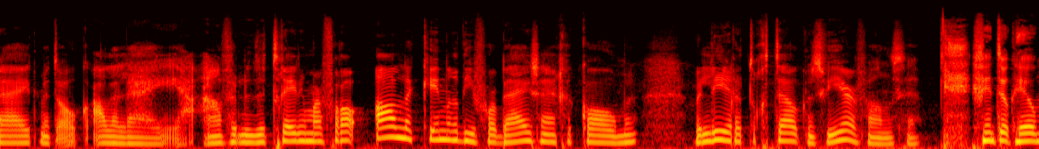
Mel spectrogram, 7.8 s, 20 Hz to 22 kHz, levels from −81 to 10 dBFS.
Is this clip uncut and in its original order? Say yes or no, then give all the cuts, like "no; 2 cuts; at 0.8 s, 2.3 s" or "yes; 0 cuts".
yes; 0 cuts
